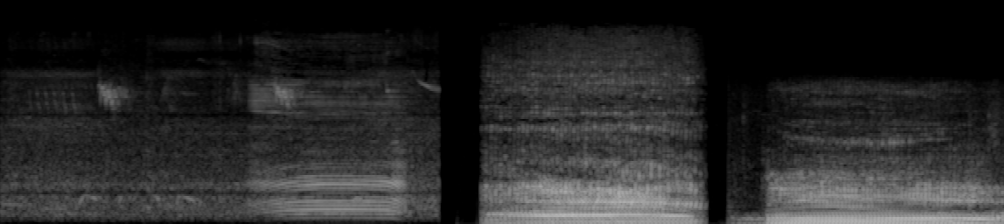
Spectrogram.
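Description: A cow moos once, a pitched call that rises and falls, about two and a half seconds in. Then, after a short silence, an elephant gives two long, loud, low rough calls one after the other.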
